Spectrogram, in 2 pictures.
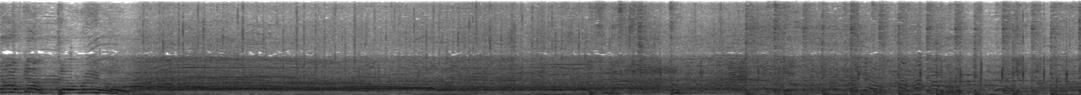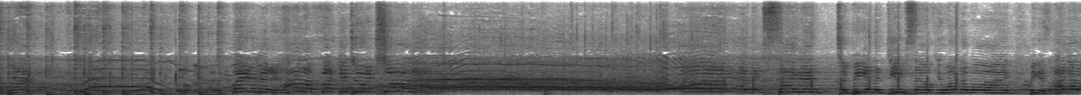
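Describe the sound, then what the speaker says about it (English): A packed pride-event crowd cheers for drag queen Bianca Del Rio at Charlotte Pride, loud sustained whoops, yells and applause throughout, with an amplified voice cutting in at times. "give the loudest, all the way in the back, thunderous round of applause for the current, the reigning queen, Bianca Del Rio"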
